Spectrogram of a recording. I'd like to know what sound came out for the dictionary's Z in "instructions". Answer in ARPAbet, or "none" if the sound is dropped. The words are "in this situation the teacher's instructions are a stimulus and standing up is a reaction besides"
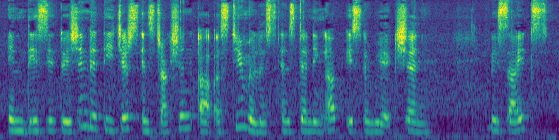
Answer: none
